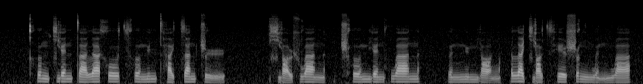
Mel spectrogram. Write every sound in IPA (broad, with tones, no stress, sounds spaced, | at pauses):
kʰ ɤ˥˨ ŋ t͡ɕ j ɛ˦ n t̪ ä˨˦ l ä˦ x o˦ ʊ̯ t͡sʰ ɤ˥˨ n̪ y˦ n t̪ʰ a˨ ɪ̯ t͡s a˦ n ʈ͡ʂ ɻ̩˨˩ | ɕ j ɑ̰˨˩ ʊ̯ ʂ w a˥˨ n | ʈ͡ʂʰ ɤ˨˦ n̪ j ɛ˨˦ n k w a˦ n | ə˨˦ n n̪ y˨˦ m j ɑ̰˨˩ ŋ | l ä˥˨ t͡ɕ j ɑ˩ ʊ̯ t͡sʰ e˨˦ ɪ̯ ʂ ɤ˥˨ ŋ n̪ w ə̰˨˩ n n̪ w ä˨˦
